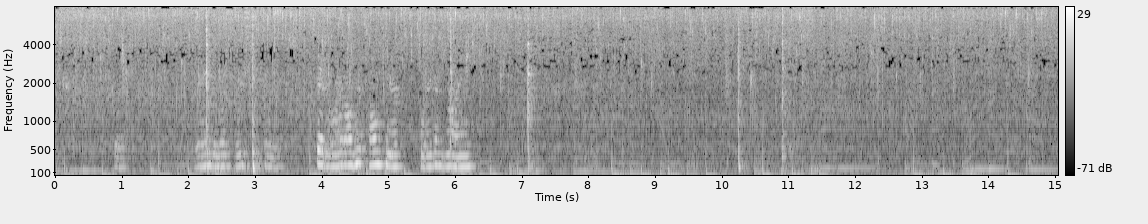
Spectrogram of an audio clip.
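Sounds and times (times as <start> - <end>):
tomato slices sizzling in oil: 0.0 - 15.0
spatula knocking a pan: 1.6 - 3.2, 5.9 - 7.4, 8.8 - 11.5.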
